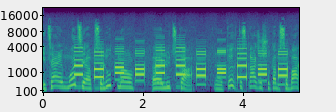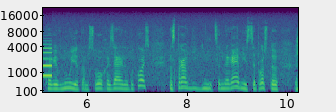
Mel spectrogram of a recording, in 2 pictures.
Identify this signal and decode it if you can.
DTMF, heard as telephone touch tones, dialled by machine, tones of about 180 ms, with speech in Ukrainian. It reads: 9107#94*3746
